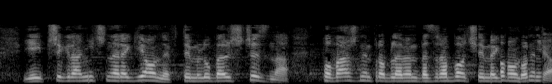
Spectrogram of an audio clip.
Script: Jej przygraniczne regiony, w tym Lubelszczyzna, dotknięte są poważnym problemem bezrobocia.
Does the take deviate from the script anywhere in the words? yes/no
yes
